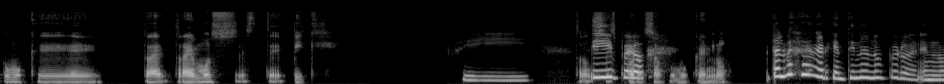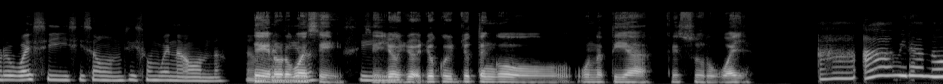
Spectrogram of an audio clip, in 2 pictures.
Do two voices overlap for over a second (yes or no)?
yes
